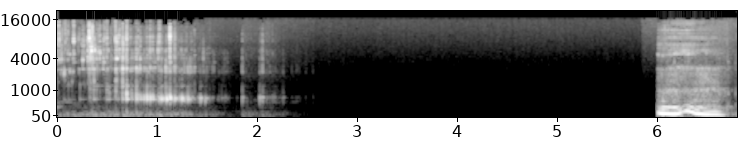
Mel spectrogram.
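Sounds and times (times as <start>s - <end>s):
beer pouring into glass: 0.0s - 2.4s
low vocal hum: 6.0s - 6.7s.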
